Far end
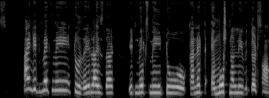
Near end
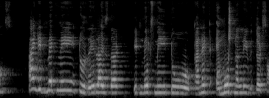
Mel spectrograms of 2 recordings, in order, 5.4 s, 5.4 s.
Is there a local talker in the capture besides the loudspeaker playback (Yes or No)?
No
